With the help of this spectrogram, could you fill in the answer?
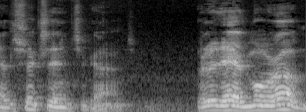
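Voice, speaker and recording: A man talks at a moderate pace with a medium pitch and ordinary pitch variation. His voice has vocal fry. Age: 80s+. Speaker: war veteran; navy veteran. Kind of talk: interview answer.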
